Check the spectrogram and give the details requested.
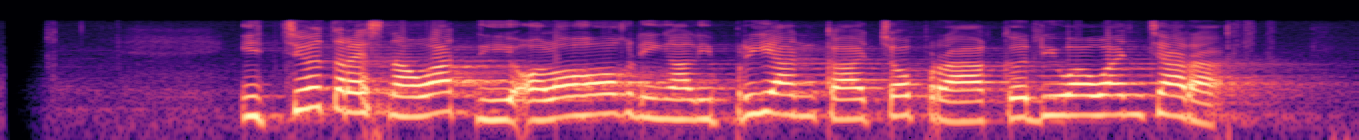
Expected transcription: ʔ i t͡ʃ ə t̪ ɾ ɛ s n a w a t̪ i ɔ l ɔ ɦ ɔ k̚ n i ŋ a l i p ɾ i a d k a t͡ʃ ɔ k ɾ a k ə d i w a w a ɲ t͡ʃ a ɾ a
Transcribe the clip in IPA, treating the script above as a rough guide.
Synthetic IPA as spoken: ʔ i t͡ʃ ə t̪ ɾ ɛ s n a w a t̪ i ɔ l ɔ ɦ ɔ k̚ n i ŋ a l i p ɾ i a n k a t͡ʃ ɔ p ɾ a k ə d i w a w a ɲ t͡ʃ a ɾ a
